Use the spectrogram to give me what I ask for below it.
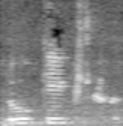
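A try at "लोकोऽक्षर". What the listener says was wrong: Loke is A, na? It has to be O.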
